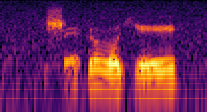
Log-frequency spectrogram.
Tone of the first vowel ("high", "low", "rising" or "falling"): low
